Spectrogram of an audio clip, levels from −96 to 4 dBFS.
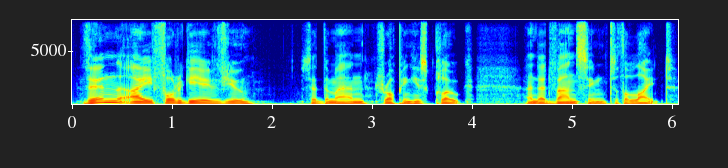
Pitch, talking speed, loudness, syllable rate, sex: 100 Hz, 150 wpm, -17 LUFS, 4.1 syllables/s, male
